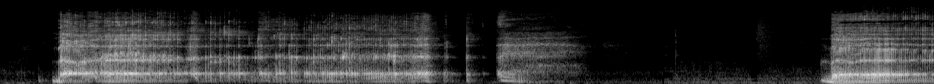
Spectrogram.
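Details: Burping sequence: two long, loud, voiced belches separated by a quieter gap, with a third starting at the end; ordinary eructation.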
